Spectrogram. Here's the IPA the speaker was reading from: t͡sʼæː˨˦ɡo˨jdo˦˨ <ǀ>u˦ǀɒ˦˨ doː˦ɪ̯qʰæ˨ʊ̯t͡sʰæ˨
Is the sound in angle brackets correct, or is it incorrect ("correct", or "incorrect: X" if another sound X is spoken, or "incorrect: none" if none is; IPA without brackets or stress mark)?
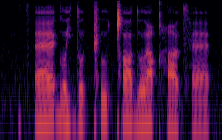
incorrect: ǁ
